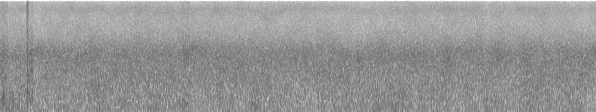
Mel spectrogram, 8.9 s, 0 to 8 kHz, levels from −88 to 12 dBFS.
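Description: Everyday sound, carried over a call path with nothing above 8 kHz, keeps giving way to steady comfort noise from 0.12 to 0.40 s, 0.50 to 2.74 s, and 2.84 s to the end. This is likely sound dropped by the voice detector, which treated it as background and stopped sending.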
